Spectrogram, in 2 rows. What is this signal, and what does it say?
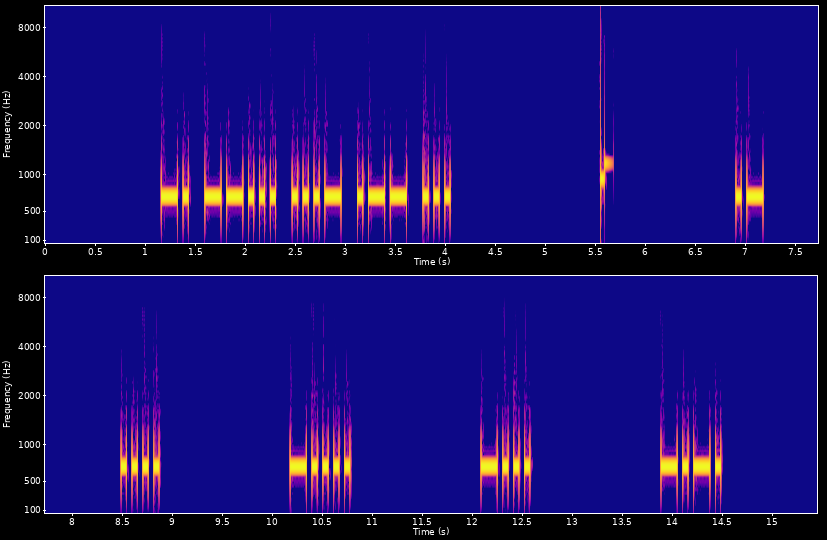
Morse code, heard as a keyed tone, about 22 wpm, spaced as for 9 wpm, 700 Hz. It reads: N7VWS AH6BC
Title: USA Call Signs - 5 Characters - 8x Character Spacing - 22wpm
